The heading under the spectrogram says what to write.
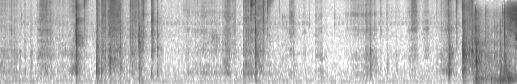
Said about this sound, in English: So we will trim them on an angle, leaving a little bit paper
